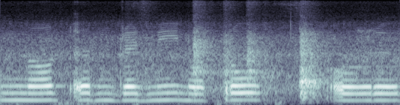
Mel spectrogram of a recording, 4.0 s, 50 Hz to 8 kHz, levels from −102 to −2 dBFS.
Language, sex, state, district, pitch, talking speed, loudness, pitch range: Hindi, female, Punjab, Pathankot, 195 Hz, 90 wpm, -16 LUFS, 190-195 Hz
